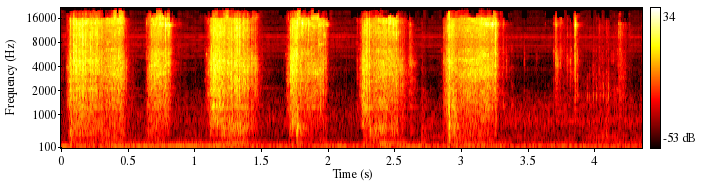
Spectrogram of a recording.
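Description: A car wheel being removed with a ratchet-type tool, six or seven sharp, loud mechanical bursts in a quick, even rhythm, close by, then quiet.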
